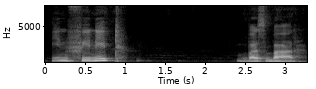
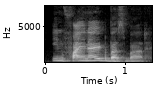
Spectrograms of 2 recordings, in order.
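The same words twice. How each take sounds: First: इनफिनिट said in-fi-nit, short i sounds; "fi-nit" pronunciation. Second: इनफाइनाइट said in-fy-nite, long i twice; "fy-nite" pronunciation. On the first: Teacher showing students the other variant, इनफिनिट said as in-fi-nit. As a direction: pronounce इनफिनिट with short "fin-it", spaced from what follows. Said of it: "कुछ लोग इनफिनिट बोलते हैं". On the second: Teacher showing students one common variant, इनफाइनाइट said as in-fy-nite. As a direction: pronounce इनफाइनाइट with "fine" and "night" sounds. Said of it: "कुछ लोग जो है इनफाइनाइट बोलते हैं". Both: Shown as a demonstration.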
